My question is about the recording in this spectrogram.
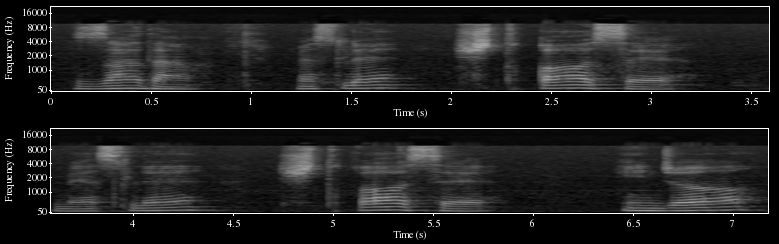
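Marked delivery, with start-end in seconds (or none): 1.2-3.1 Straße said شتقاسه, the S as sh before T, slowly; German St as sht. Shown as a demonstration. Teacher demonstrating the sht sound in شتقاسه. 4.7-5.8 شتقاسه with sh before the t, slow and careful; German St as sht. Shown as a demonstration. Teacher repeating the German word slowly for students.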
